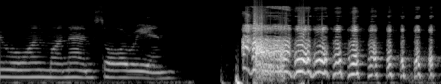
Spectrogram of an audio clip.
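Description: A woman's voice held on a high, steady note in two short stretches, then, after a brief pause and a soft bump, loud rapid giggling laughter.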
